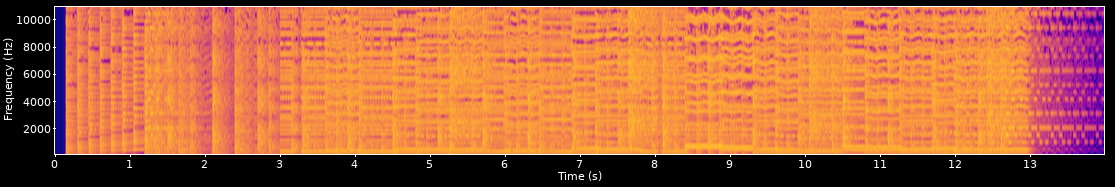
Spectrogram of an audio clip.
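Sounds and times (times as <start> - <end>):
8-bit chiptune song: 0.2 - 13.7.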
